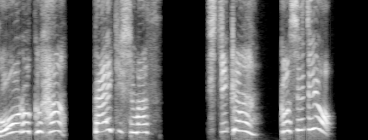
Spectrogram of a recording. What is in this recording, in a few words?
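HELLO, Japanese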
